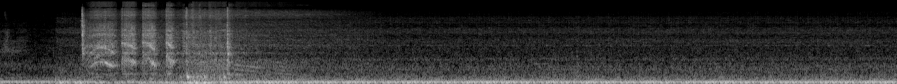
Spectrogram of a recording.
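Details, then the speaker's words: Honda Integra (DC2) junk part-out engine, at night on first start after install: cranks and fires, then a rough idle with a quick puffing tick about twice a second; exhaust manifold/header leak, owner suspects the header is dented or cracked. "When I started it, it sounded so bad, like I just blew a rod or something. But with this header, I don't know why, it just decided to change everything about itself. Maybe I dented it, maybe I cracked it, I don't know."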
